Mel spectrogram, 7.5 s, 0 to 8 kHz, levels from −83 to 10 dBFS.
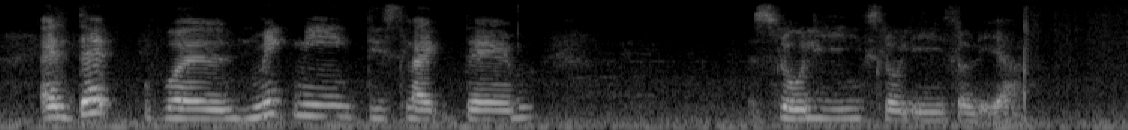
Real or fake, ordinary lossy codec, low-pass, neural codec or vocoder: real; Opus, 24 kbps; 7.2 kHz; none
